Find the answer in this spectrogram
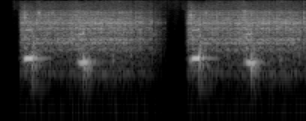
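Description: Cartoon footstep sound effects: four short pitched taps in two quick pairs about a second apart, each pair stepping down in pitch.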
